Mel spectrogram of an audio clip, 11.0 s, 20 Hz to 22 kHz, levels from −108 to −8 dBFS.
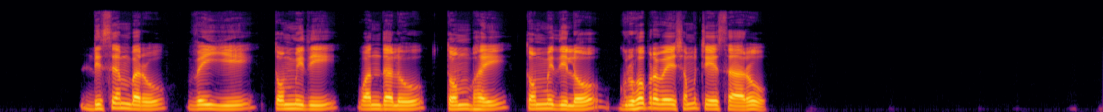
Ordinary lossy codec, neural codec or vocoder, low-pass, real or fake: none; none; 14.4 kHz; real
